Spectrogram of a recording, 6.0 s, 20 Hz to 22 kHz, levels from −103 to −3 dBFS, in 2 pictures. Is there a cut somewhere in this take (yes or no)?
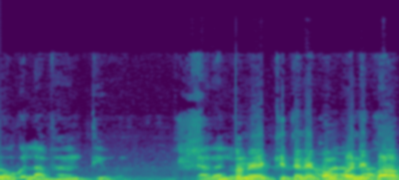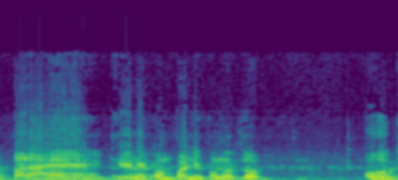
yes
